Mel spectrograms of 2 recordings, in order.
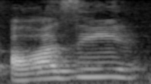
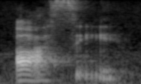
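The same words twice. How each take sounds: First: "Aussie" with a buzzing z; correct z pronunciation. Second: "Aussie" slowly with an s sound; wrong s pronunciation. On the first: Vlogger correcting viewers, "Aussie" with a z. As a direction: say "Aussie" as OZ-zee. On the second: Vlogger warning of the mistake, "Aussie" with an s. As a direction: say "Aussie" as AW-see, drawn out. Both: Shown as a demonstration. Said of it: "not Aussie".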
